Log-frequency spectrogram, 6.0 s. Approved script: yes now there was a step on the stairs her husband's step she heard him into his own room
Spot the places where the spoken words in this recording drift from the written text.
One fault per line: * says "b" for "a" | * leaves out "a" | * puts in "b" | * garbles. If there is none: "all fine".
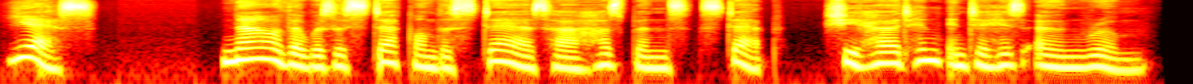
all fine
